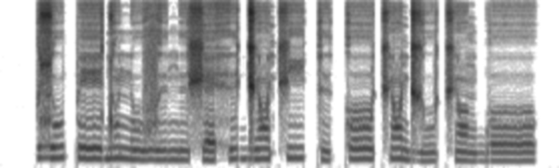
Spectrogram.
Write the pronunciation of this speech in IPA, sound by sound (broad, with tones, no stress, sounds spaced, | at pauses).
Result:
z u˦ p eː˦ d ũ˦ n u˨ v ɨ˨ ŋ ɨ˨ ʃ ɛ˨ h ɨ˦ d͡ʒ ɔ̃˦ t͡ʃ iː˦ k ɨ˨ k oː˦ t͡ʃ ɔ̃˦ d͡ʒ u˨ t͡ʃ ɔ̃˧ ɡ͡b oː˧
